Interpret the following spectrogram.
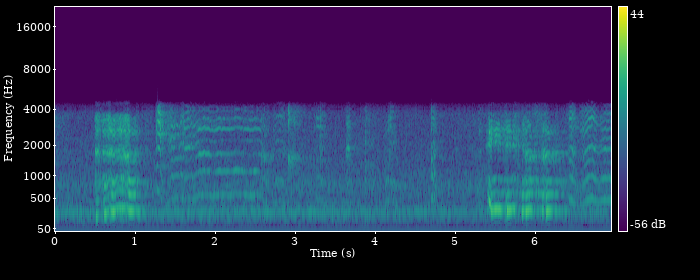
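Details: Domestic cat reacting to people sneezing, letting out two drawn-out, wavering yowls, one near the start and another near the end. Steady music and human voices run underneath.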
